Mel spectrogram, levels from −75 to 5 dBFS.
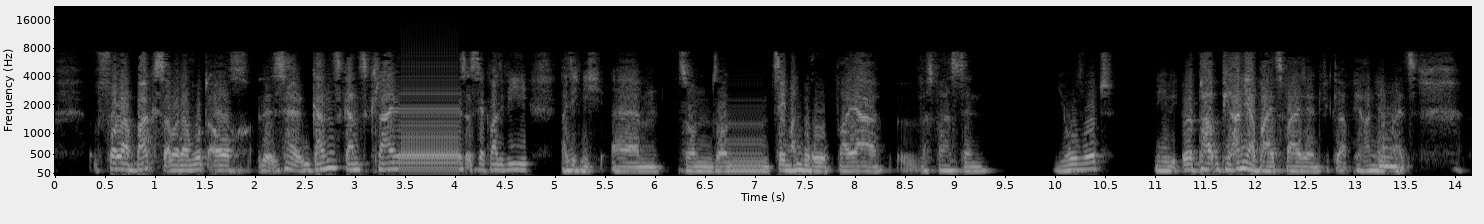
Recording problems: distortion; heavy; 6 dB below the speech
garbled, watery; slightly; nothing above 15 kHz
audio freezing; at 3.5 s for 0.5 s and at 7 s

